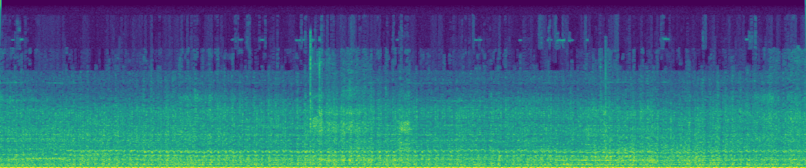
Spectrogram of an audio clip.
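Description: A crowd of motorcycles idles nearby, a loud, continuous low engine rumble with steady pulsing and faint clatter throughout.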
